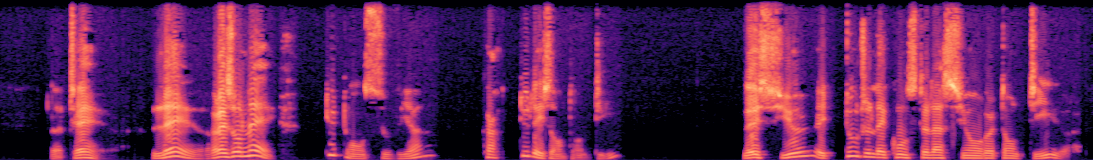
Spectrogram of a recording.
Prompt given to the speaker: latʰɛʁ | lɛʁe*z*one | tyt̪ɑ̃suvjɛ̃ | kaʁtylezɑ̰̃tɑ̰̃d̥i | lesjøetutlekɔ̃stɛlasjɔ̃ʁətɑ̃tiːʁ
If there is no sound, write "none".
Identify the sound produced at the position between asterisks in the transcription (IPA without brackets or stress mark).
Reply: z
